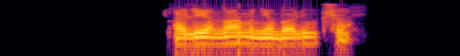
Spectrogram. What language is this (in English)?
Belarusian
